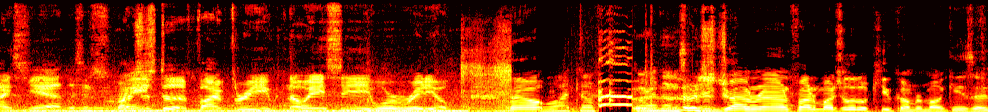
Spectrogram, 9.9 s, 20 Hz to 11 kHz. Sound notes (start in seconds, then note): 4.6 static sound; 5.9 rooster sound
